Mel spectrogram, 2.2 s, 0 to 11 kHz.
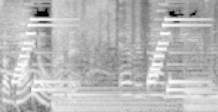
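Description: Subscribe-reminder animation sound effects: two quick rising chime runs, one at the start and another about 1.5 s in, each ending in a held bell-like ding.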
